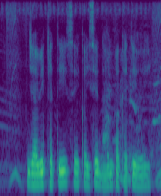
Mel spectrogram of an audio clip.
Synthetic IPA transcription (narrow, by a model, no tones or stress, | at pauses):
d͡ʒəwikʰet̪isekɐised̪ʱaːnkakʰət̪iɦoːiː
